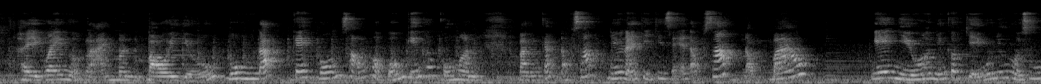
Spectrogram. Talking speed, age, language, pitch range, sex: 235 wpm, 20-39, Vietnamese, 200-290 Hz, female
